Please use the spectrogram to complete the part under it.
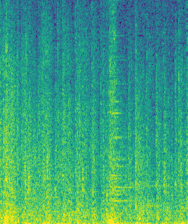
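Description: Dense musket volleys crackle without pause across an Empire Total War battlefield, a steady wash of overlapping gunfire with no voices over it.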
